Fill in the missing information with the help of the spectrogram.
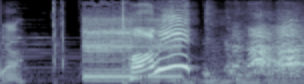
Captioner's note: buzzer blares; audience laughing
